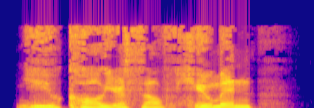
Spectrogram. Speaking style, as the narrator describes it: Takezo spat

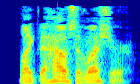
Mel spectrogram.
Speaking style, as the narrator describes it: I said

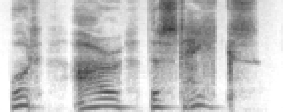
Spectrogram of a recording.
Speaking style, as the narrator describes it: He whispered

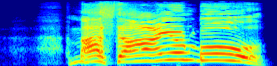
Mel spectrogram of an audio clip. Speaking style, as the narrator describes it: Calren shouted

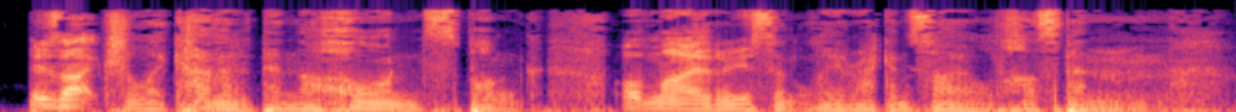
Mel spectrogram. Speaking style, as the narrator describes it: Kevin growled

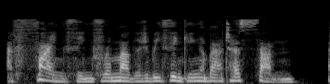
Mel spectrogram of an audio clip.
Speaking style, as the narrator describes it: I said under my breath, though I could neither keep the amusement out of my own voice

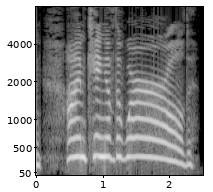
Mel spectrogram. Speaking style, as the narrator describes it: Zeb stood behind Jolene, stretching out their arms and screaming

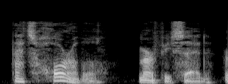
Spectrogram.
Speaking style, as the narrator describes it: her voice a whisper

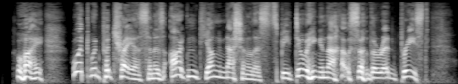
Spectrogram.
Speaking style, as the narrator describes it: laughed Nabonidus

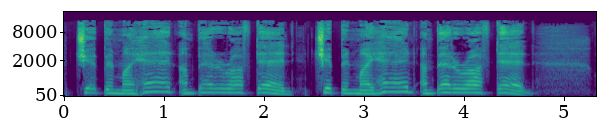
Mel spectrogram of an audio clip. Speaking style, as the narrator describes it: They were shouting

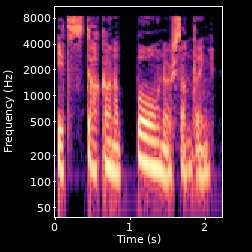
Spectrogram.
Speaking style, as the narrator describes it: the other one growled

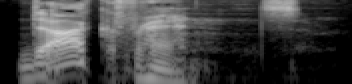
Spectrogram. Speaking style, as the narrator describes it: Niall's chuckle held no amusement

